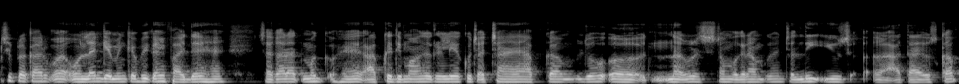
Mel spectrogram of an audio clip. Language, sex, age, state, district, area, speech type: Hindi, male, 18-30, Madhya Pradesh, Ujjain, urban, spontaneous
